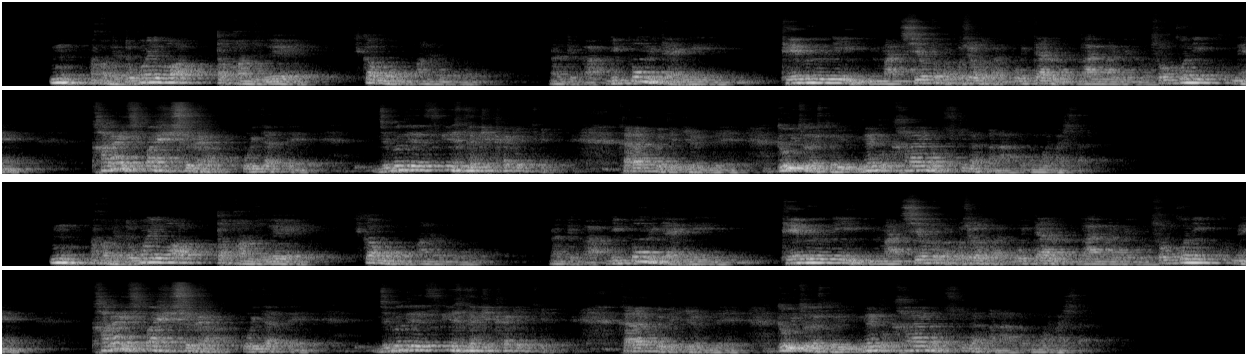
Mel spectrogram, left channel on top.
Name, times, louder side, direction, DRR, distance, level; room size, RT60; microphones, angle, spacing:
voice 1, 0.5-1.9 2.1-3.1 3.6-4.7 5.5-7.4 7.8-12.6 13.3-15.8 16.1-23.1, left 1 dB, 20° left, -9 dB, 0.5 m, -25 dB
2.1 x 2.1 x 3.0 m, 1.2 s
head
